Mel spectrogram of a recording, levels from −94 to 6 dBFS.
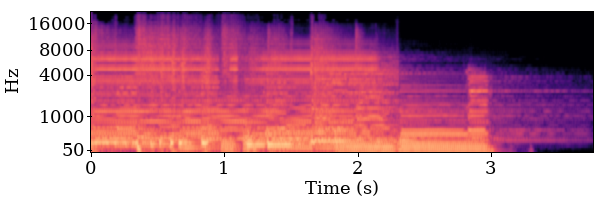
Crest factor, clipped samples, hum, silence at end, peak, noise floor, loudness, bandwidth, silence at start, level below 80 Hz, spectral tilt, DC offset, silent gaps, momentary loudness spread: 14 dB; under 0.1%; none; 0.7 s; 0 dBFS; -47 dBFS; -13 LUFS; 19 kHz; 0 s; -26 dBFS; -4.5 dB/octave; under 0.1%; none; 5 LU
